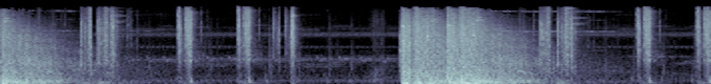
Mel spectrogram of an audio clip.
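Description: Video game gunfire crackles in short bursts and single shots, with two long, heavy volleys of rapid fire, sharp and close, separated by brief silent gaps.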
